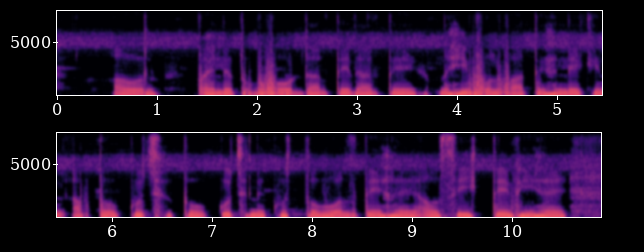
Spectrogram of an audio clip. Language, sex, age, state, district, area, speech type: Hindi, female, 30-45, Uttar Pradesh, Pratapgarh, rural, spontaneous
